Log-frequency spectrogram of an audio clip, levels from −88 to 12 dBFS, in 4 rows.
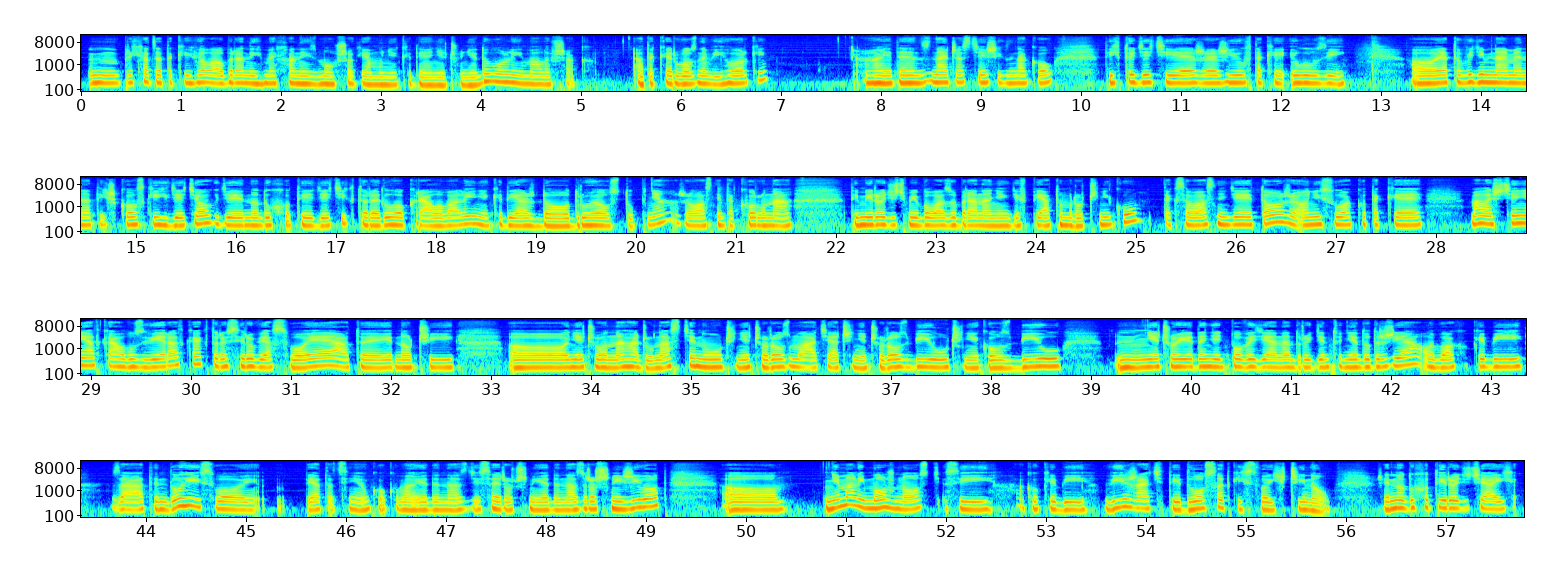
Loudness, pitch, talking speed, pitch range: -18 LUFS, 190 Hz, 150 wpm, 180-200 Hz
